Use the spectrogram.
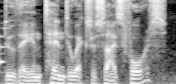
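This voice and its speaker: Dignified, learned gentleman for a game, male actor: low-pitched, grave, formal, measured delivery. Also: soft background music, close to an everyday voice. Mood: grave, pensive. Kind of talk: video game character voice acting.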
